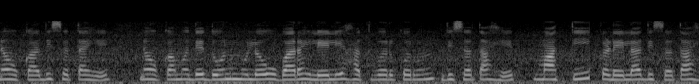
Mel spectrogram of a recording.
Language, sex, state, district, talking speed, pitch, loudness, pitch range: Marathi, female, Maharashtra, Chandrapur, 155 wpm, 230 Hz, -31 LUFS, 220-235 Hz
